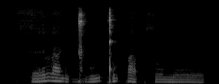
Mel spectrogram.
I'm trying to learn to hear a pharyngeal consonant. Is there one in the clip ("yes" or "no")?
no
